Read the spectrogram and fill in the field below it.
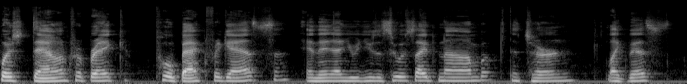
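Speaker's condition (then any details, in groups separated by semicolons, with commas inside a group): Cerebral palsy; speaks fast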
